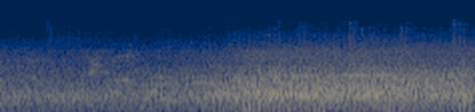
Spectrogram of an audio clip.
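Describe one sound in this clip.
A stadium crowd roars louder as an attack builds.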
